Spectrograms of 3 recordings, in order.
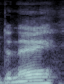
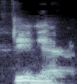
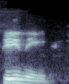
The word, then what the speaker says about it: Dini: Dene. Hope you're saying it right. Dini. And, Dini.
